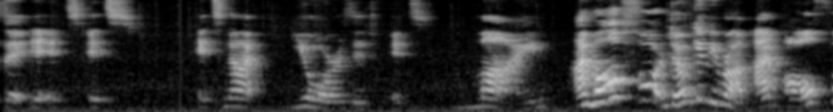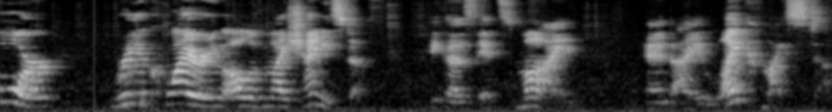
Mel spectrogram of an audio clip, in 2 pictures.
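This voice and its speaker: A woman's voice: on the high side, lively intonation, slow pace, pushed and bright, heavily acted. A woman playing a greedy, shrewd treasure-hoarder in a fantasy role-play, rambling and emphatic as she justifies herself. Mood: possessive. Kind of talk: improvised tabletop fantasy role-play acting. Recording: echoey room, distant from the mic.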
